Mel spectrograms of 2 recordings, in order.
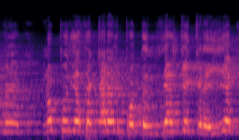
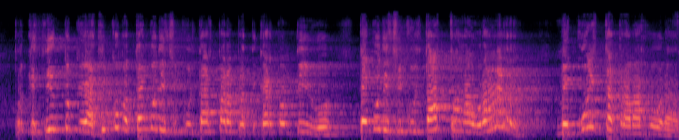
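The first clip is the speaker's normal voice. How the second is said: usual speaking voice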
